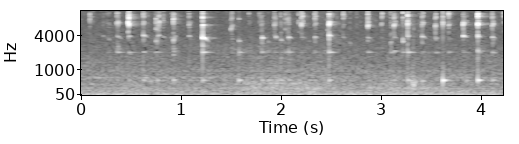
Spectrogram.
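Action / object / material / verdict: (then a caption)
tap / small glass dropper bottle with liquid / glass / none. A small clear glass dropper bottle filled with green liquid is held up in one hand and tapped with fingertips and nails. About twenty quick, bright clinks and ticks come in an uneven series, each dying away almost instantly. They rise over a faint, quiet background.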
